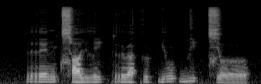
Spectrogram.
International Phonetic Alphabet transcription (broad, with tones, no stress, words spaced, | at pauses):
re˧n t͡ɕʰa˧jli˥˩ʔprɯ˦˥a̯kɯ˦˥k̚ ju˥˩ʔbi˥˩ʔ t͡ɕɤː˨˩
